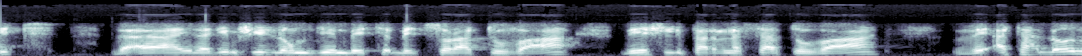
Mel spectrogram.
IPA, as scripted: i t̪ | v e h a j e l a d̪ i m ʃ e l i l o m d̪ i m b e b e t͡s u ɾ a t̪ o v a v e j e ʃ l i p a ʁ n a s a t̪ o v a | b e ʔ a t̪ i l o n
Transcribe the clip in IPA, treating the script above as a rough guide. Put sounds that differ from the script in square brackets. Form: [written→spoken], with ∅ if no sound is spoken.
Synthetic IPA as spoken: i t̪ | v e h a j e l a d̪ i m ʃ e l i l o m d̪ i m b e b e t͡s u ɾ a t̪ o v a v e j e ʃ l i p a ʁ n a s a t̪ o v a | [b→v] e ʔ a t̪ [i→a] l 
